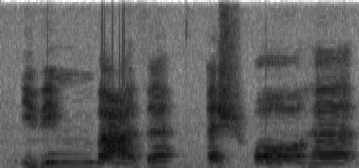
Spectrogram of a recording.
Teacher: তো ইদিন বাআসা, এখানে ছোট একটা মিম আমরা দেখতে পাচ্ছি, নুন সাকিনের পরে বা, বায়ের কারণে ইকলাব হওয়ার কারণে নুনটাকে মিম দ্বারা পরিবর্তন করা হয়েছে।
